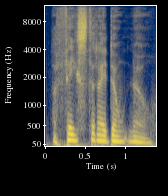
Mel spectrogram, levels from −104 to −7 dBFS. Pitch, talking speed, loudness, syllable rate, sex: 120 Hz, 260 wpm, -17 LUFS, 5.0 syllables/s, male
